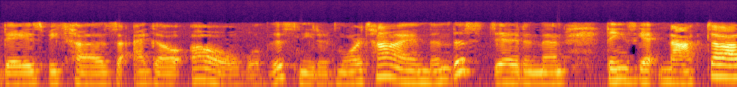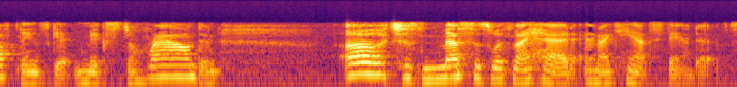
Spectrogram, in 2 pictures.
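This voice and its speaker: At a moderate pace, a woman speaks with very wide swings in pitch. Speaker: writer vlogger and student. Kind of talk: casual vlog.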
